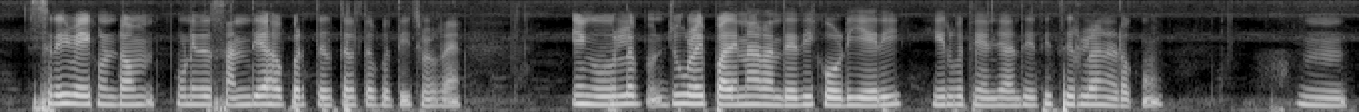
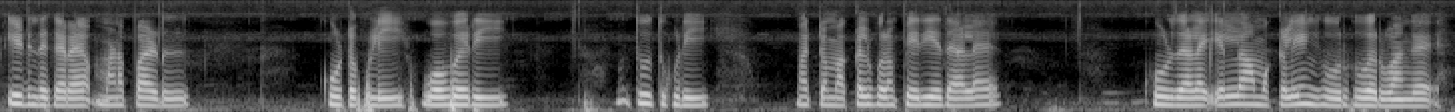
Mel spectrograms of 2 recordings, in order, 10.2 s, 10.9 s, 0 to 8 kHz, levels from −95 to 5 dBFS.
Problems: background sounds at intervals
